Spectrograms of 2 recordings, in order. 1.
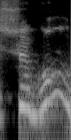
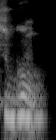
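Гласный после s произносится. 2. Гласный после s не произносится. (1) "есть те, которые «second» говорят" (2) "но вообще «сгон»"

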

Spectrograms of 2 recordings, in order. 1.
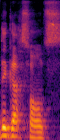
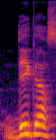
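Un son S final est prononcé. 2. Le S final est muet.

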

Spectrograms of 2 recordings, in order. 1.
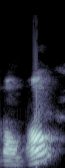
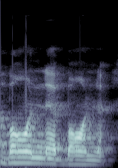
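La voyelle est nasale, sans son n. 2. La voyelle est orale et suivie d'un n. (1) "parce que ON fait le son O" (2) "on ne dit pas bonne, bonne"

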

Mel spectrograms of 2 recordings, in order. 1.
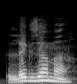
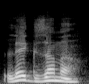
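يُحذف حرف العلة في أداة التعريف ويُوصل بالكلمة. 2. يُحذف حرف العلة في أداة التعريف ويُوصل بالكلمة.

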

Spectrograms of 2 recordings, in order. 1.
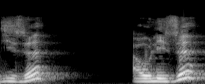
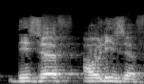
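لا يُنطق صوت F النهائي بعد "œufs". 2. يُنطق صوت F النهائي بعد "œufs". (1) "نقول ديز أو ليز" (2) "لا نقول ديز أو ليز"

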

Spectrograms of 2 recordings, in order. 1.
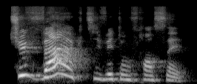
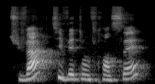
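A frase tem entonação enfática, exclamativa. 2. A frase tem entonação de pergunta. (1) "Exclamação" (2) "Interrogação"

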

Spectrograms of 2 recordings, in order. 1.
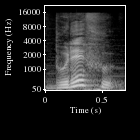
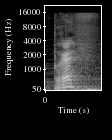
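伸ばして、一息では言いません。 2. 短く、一息で言います。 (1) "とならないように気をつけましょう" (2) "発音も短く一息で"

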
